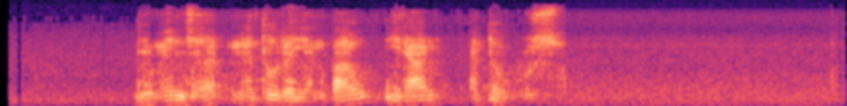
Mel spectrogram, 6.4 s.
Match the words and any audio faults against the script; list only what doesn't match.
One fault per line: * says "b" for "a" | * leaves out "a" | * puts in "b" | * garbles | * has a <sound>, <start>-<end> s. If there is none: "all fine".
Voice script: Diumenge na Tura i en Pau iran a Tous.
all fine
